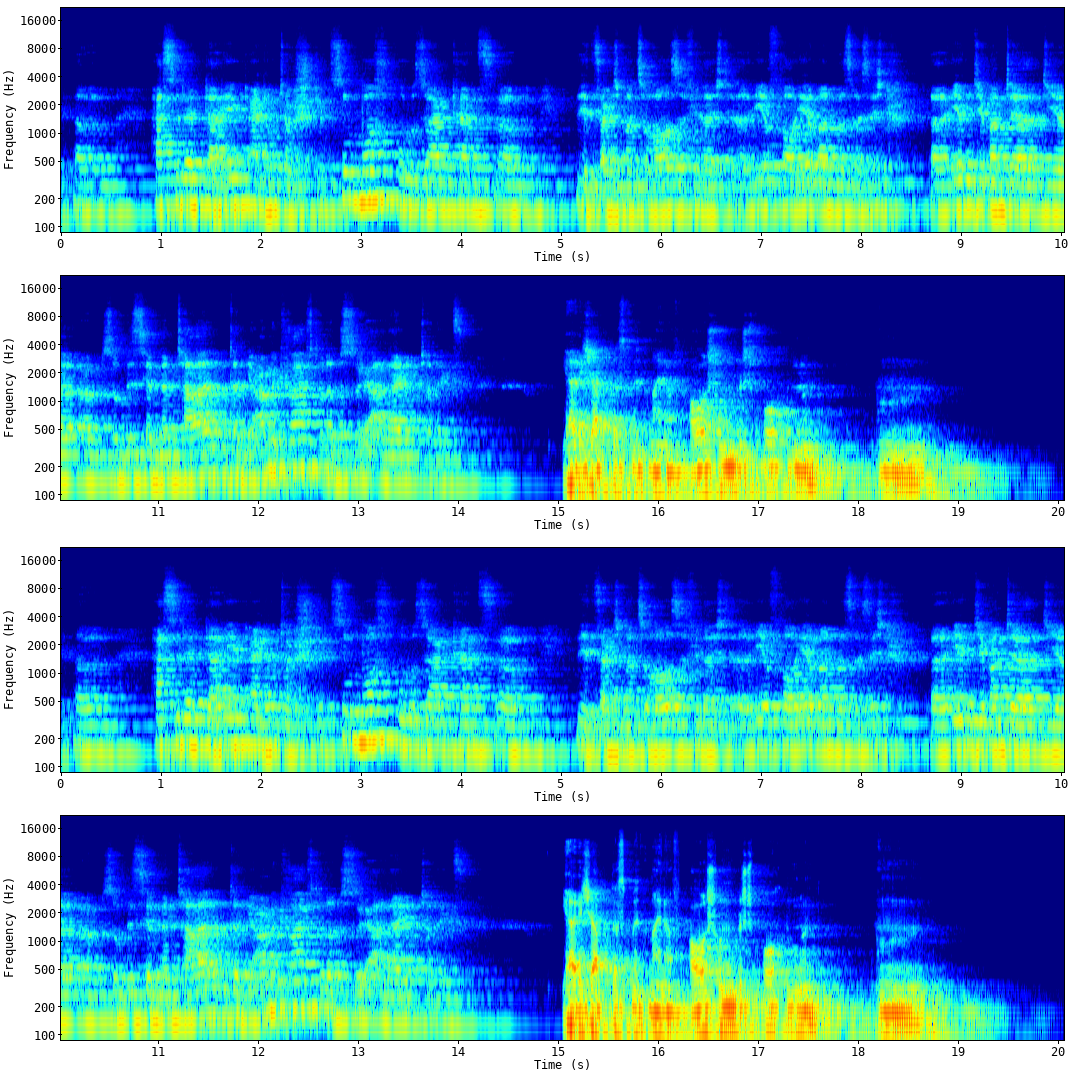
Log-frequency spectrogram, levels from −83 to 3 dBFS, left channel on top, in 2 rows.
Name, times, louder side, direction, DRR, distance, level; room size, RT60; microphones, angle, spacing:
voice 1, 0.1-8.4 8.7-14.0 17.3-17.5, equal, 30° left, -4 dB, 1.5 m, -34 dB
voice 2, 15.1-17.6 18.2-18.8, right 2 dB, 60° right, 7 dB, 0.4 m, -24 dB
7.8 x 2.7 x 5.5 m, 1.4 s
head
